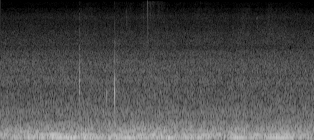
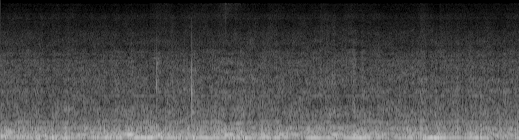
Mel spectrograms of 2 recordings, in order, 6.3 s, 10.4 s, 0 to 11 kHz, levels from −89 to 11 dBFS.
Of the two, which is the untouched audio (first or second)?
first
